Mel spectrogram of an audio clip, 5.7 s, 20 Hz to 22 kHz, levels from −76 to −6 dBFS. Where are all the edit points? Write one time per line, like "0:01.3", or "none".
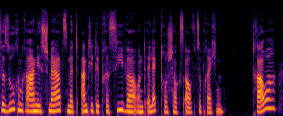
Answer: none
